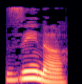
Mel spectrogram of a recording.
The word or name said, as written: zina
